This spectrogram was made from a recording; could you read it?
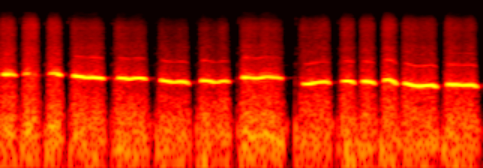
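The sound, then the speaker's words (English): Someone whistles a catchy pop tune, a quick run of short, choppy notes drifting slowly downward in pitch for about three seconds, with no talking. “I can't whistle that rapidly, I just realized.”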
